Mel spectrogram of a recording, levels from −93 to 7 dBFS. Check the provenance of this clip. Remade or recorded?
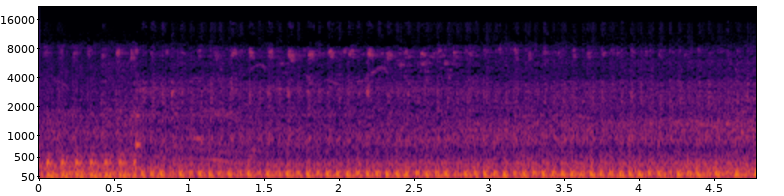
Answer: recorded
